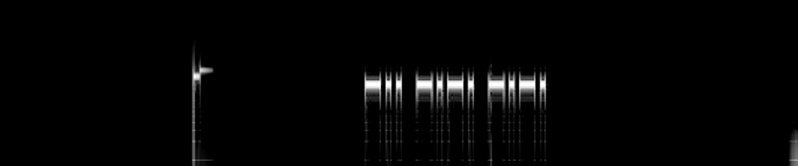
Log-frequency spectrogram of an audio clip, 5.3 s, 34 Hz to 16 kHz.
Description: Morse code, heard as a keyed tone, about 36 wpm, 700 Hz. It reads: DCC
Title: USA Call Sign Postfixes - 3 Letters 35wpm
